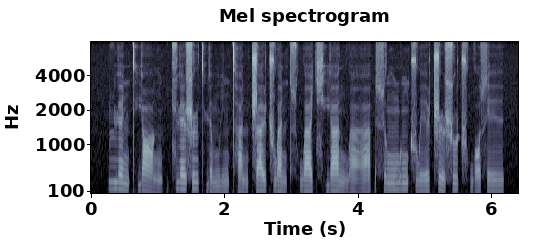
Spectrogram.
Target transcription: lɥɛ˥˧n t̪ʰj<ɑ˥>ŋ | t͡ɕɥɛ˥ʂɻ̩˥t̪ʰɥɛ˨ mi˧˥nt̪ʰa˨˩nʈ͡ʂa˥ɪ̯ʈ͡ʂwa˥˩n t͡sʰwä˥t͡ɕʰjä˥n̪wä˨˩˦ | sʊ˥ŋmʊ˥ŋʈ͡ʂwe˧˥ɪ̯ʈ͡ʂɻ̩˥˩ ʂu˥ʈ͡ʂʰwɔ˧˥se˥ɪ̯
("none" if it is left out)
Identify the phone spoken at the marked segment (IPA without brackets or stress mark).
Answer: ɑ˥˩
